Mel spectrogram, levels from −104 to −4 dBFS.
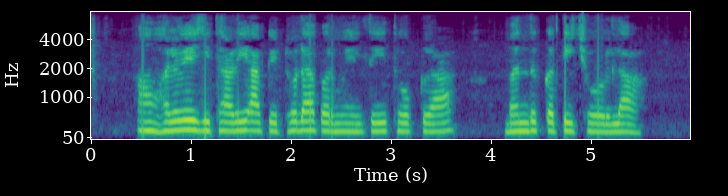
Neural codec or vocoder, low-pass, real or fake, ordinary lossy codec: none; 7.2 kHz; real; AAC, 48 kbps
